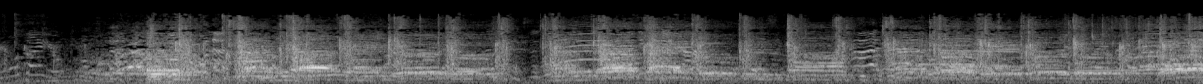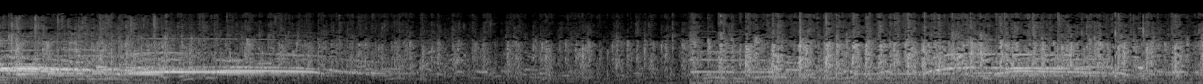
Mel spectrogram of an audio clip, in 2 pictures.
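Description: A crowd claps hands in rhythm.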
